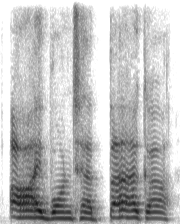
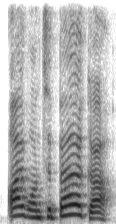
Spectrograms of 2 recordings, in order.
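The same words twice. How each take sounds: First: Same words, new feeling in the voice; emotional intonation demo. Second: Said in the usual way. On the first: Shown as a demonstration. Speech therapist demonstrating a changed intonation, emotional. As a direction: say it with a different emotion to carry meaning. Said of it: "with the appropriate emotional intonation". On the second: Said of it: "So it might be like".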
